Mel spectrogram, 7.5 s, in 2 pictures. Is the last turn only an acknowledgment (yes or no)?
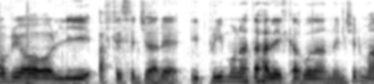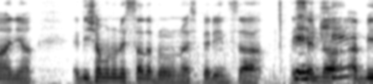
yes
